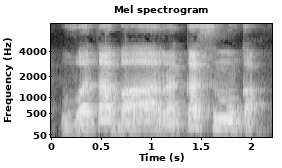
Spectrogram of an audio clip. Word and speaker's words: وتبارک اسمک: بڑی ہا ہے، وبحمدک۔ آگے لفظ ہے وتبارک اسمک، تو اس میں ہم کیا غلطی کرتے ہیں؟ وتبارک اسمک بول دیتے ہیں، ریک اسمک، صحیح تلفظ ہے وتبارک اسمک۔ تو یہ غلطیاں ہم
